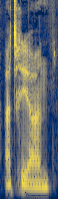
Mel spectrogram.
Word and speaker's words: Adrian: Adrian habe ich in der, in der Kita immer Atrian. gehört. – Adrian.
